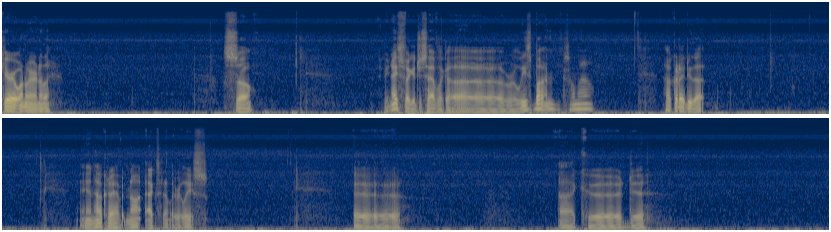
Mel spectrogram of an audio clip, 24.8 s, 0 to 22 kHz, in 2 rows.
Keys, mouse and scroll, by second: 3.1-6.0 middle drag, 9.8 scroll down 2, 10.2-10.5 scroll up 2, 10.7 scroll down 1, 10.8 scroll up 1, 11.5 middle click.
